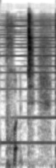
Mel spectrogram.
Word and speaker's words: put: 再比如说放置这个单词啊，put put，当然这个 put。它的发音会有一点点不同啊，你需要把嘴唇稍微撅起来一点点啊。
